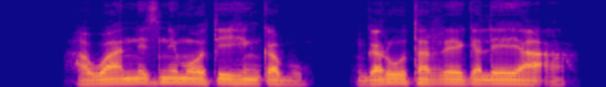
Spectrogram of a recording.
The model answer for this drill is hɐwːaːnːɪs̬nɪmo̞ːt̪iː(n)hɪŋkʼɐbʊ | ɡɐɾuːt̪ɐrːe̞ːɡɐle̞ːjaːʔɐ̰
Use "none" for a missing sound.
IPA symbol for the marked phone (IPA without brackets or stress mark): none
